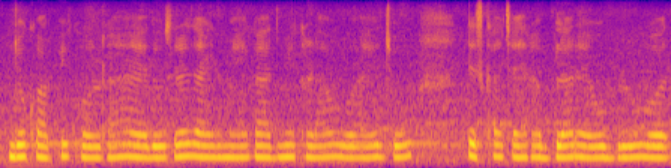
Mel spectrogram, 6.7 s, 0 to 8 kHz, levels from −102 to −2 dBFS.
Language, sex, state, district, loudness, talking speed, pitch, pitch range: Hindi, female, Uttar Pradesh, Lucknow, -16 LUFS, 195 wpm, 205 Hz, 200-210 Hz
